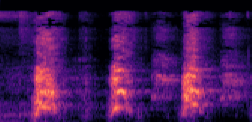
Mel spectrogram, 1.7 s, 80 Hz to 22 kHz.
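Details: Belgian Malinois Kratos, given a carabao horn on April 1, 2021, barks three times in quick succession, about half a second apart, while a person keeps telling him to sit.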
